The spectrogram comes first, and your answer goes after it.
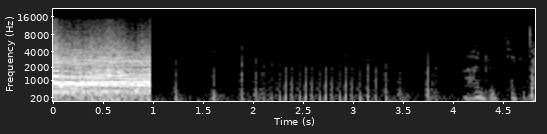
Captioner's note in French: Tapotements nerveux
